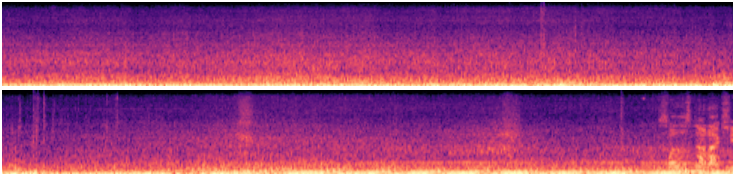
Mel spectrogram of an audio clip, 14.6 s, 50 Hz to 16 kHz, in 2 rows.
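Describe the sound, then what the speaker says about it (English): A 1961 Hillman Minx 111B station wagon trundles along in top gear on a Dunedin harbour drive in New Zealand, its engine a steady low drone with road rumble, heard from inside the car for the whole stretch. "It's quite heavy trundling along in top gear most of the time, third occasionally"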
